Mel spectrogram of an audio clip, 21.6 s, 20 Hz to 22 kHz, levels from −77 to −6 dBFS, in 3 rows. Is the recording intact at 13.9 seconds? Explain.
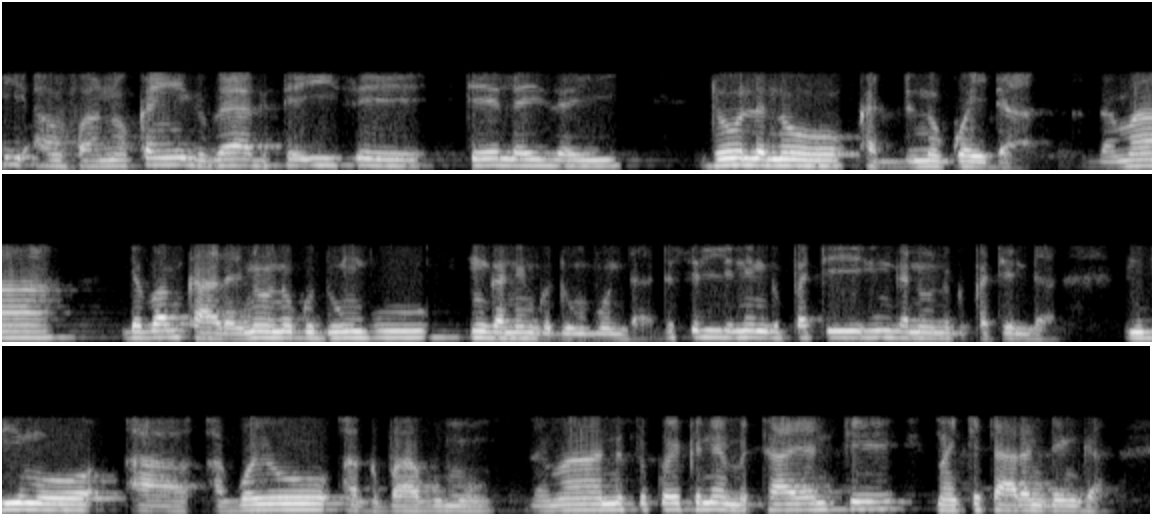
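No. At 13.9 seconds, as everywhere in the clip, the speech sounds rough, muffled and warbly, with nothing above 3.8 kHz. The cause is tandem speech coding: the call passed through AMR-NB at 10.2 kbit/s, then G.711 mu-law at 64 kbit/s, then G.726 at 32 kbit/s. That is two lossy speech coders in a row, so G.726 re-encoded audio that AMR-NB had already degraded, and their distortions added up.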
